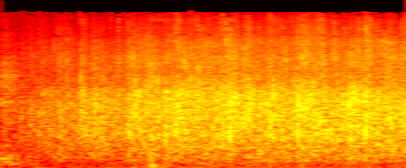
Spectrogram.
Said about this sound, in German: das meine ich mit Applaus. Applaus.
